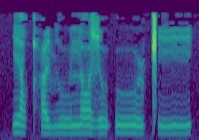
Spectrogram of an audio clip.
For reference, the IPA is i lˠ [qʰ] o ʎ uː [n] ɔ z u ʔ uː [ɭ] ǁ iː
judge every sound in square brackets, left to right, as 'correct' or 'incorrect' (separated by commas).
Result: correct, correct, correct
